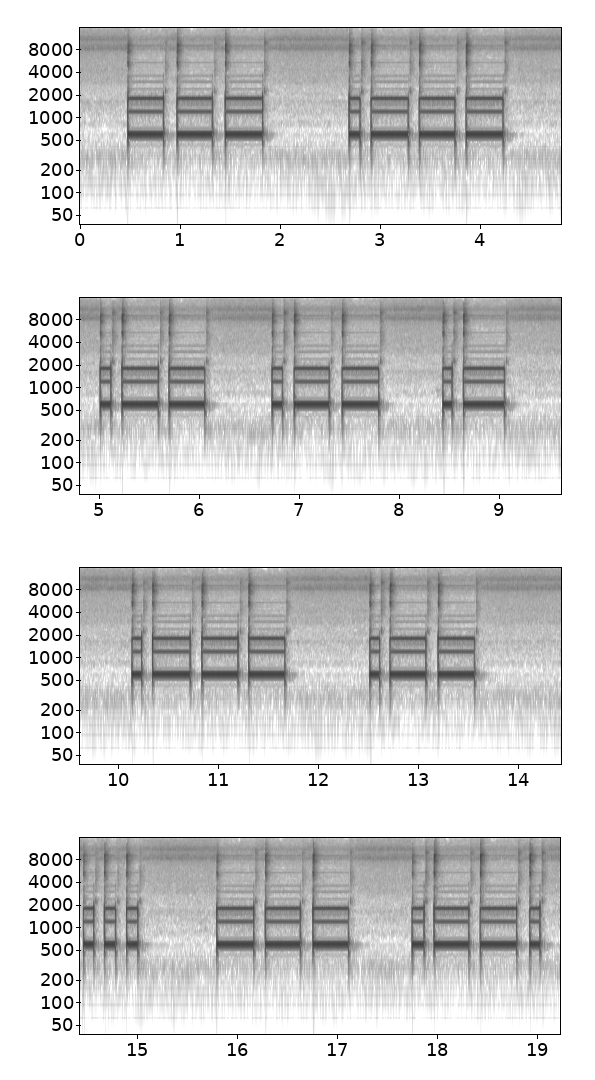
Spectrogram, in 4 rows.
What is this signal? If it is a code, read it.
Morse code, heard as a keyed tone, about 11 wpm, spaced as for 7 wpm, 600 Hz. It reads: OJWWA JWSOP
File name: 3 lezione CW 2 AIR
